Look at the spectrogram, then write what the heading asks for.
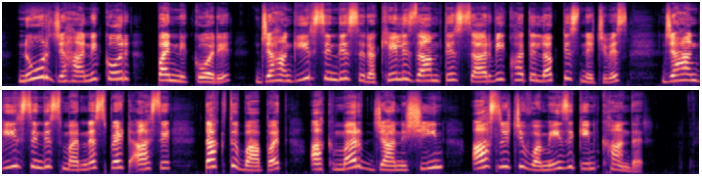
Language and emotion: Kashmiri, neutral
